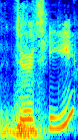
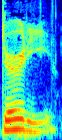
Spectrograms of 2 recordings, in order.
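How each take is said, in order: First: The word is said without an American accent. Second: The word is said with an American accent. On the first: "I meant dirty" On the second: "I went into like American there"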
